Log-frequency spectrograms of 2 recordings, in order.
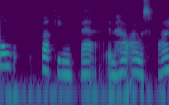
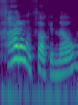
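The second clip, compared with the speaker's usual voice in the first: louder, exasperated burst on fucking; exasperated outburst; 5 semitones higher, 10 dB louder than usual. Real, not acted. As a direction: blurt it out fed up. Frustrated rant about former friends.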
